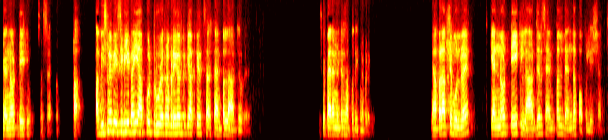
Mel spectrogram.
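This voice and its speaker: High-voiced programming teacher, lo-fi. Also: male voice, moderate pace, pauses often. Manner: explains step by step, checks students understand. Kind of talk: live coding class.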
